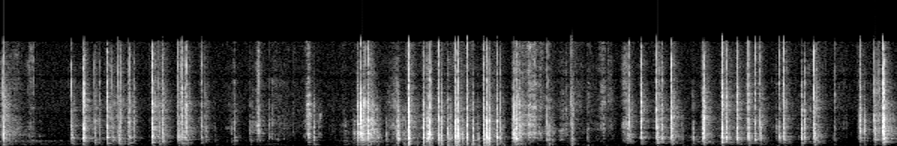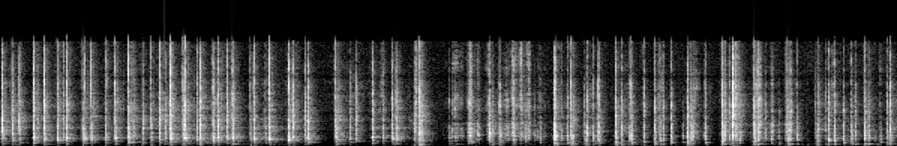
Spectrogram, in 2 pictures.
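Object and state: Plastic case.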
